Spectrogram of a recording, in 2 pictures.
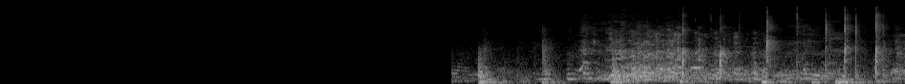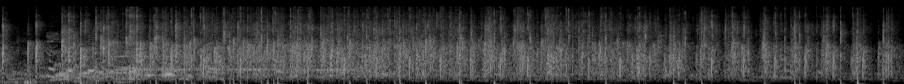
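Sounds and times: audience applauding: 6.4s - 18.0s.

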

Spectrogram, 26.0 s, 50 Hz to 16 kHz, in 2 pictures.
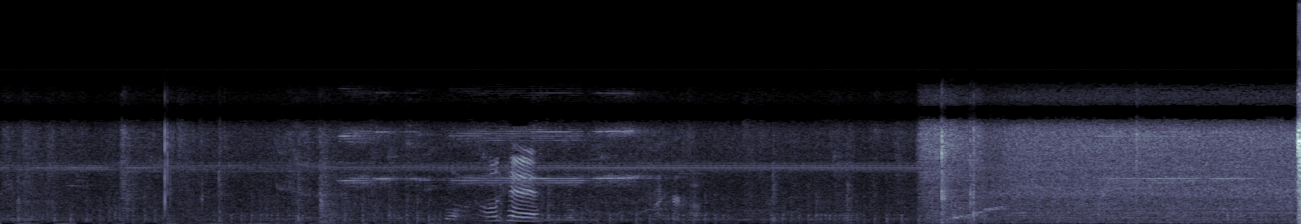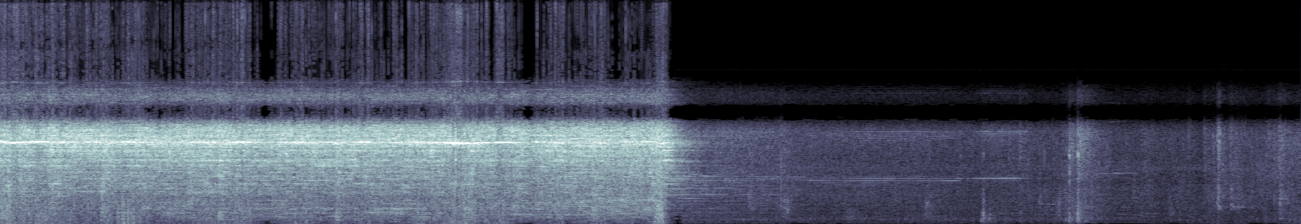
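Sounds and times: saw grinding with high whine: 3.2s - 7.0s, 9.7s - 24.7s.

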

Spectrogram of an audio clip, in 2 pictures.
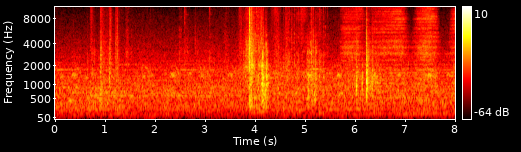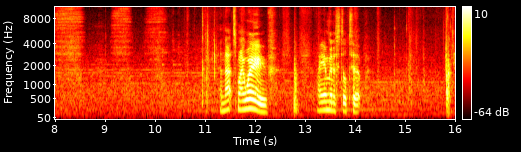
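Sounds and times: paint bottle hissing spurts: 5.8s - 10.2s.

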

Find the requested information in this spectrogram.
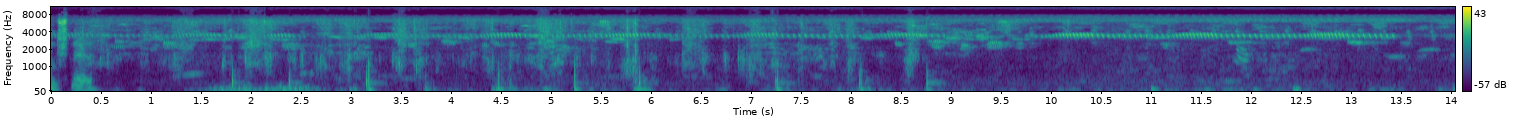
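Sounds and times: footsteps on grass: 0.0s - 9.7s
high-pitched insect trilling: 0.5s - 9.0s.

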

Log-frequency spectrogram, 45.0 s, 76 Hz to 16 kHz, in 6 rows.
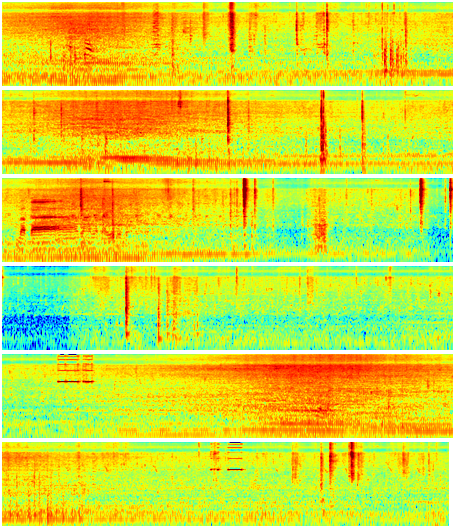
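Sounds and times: multimeter beeps: 31.0s - 31.6s, 41.0s - 41.6s.

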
